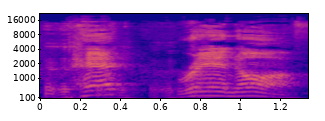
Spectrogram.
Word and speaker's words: Petranoff: Tom told me, explained to me how to properly say his name, Petranoff.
